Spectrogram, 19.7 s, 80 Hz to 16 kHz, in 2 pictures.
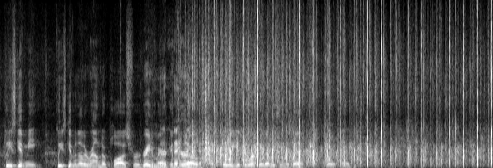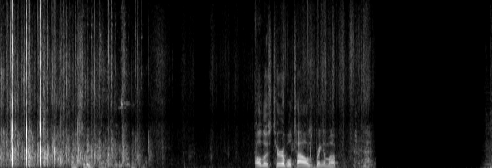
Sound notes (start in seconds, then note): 7.1 applause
